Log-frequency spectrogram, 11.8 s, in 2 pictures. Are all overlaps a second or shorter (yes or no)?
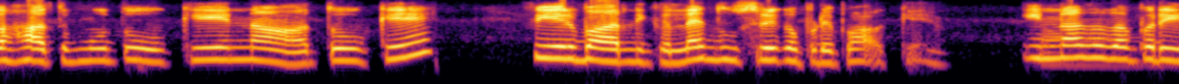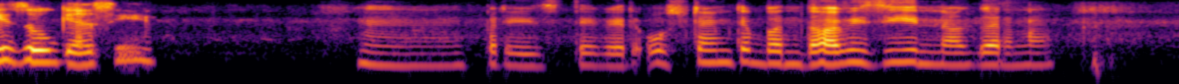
yes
